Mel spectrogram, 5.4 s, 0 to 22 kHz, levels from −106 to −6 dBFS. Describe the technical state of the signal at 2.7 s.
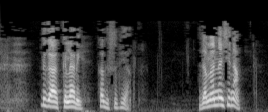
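At 2.7 s, like everywhere else, the speech carries WMA compression, likely at around 32 kbps: nothing above 10 kHz, and a washy, ringing hiss breathing with it.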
